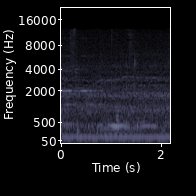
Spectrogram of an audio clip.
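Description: Low steady electrical hum from the powered-up CNC control cabinet, with a faint steady tone coming in about a second in.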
